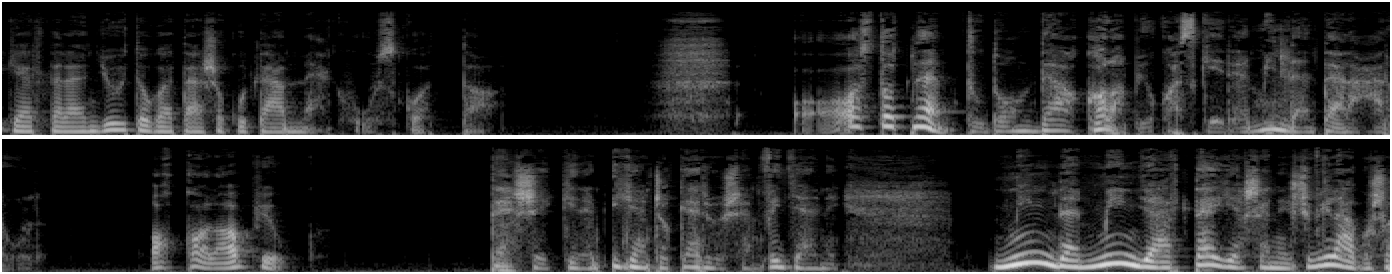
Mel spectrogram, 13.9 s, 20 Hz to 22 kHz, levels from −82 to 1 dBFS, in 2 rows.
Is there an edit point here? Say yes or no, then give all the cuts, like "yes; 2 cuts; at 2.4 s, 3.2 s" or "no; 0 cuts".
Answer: no; 0 cuts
